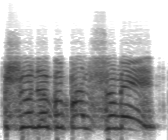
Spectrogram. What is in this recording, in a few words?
aircraft damaged mood high, speech fr; War Thunder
